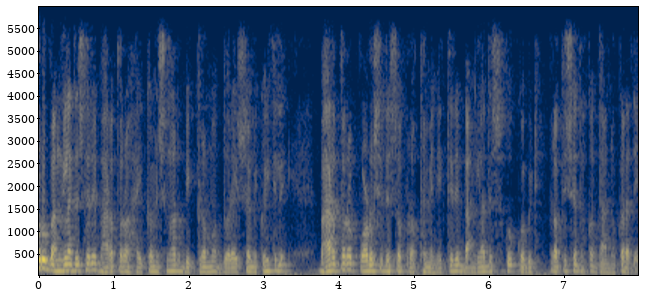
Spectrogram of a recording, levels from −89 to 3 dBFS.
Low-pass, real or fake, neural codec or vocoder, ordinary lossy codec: 5.4 kHz; real; none; Opus, 32 kbps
